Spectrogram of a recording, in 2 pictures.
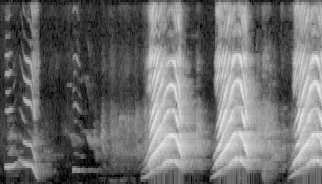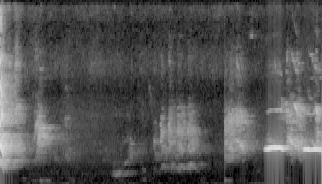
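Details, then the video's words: Talking pet rose-ringed parakeet, a green ringneck indoors, known for saying "mummy": three loud, evenly spaced, sharply descending harsh syllables about a second apart, a quick falling note before them, and faint whistled tones afterward. "Talking parrot || Mummy bolne wala tota || bolne wala tota"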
